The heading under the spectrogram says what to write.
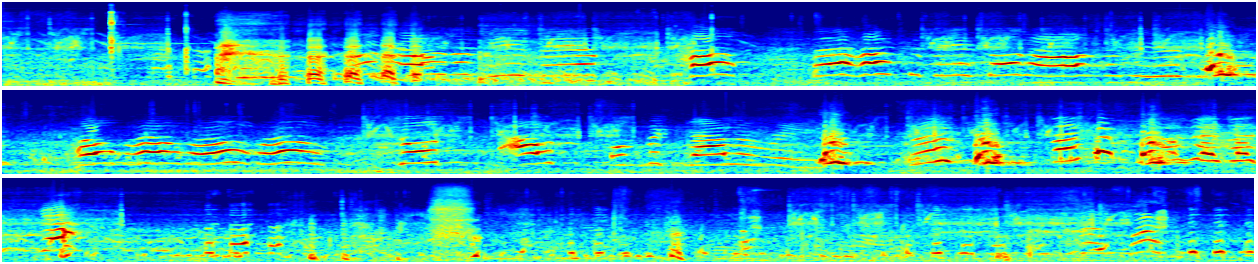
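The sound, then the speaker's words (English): A dog running around an art exhibition gallery barks and yips repeatedly in an excited, uneven rhythm, loud, with occasional whimpering whines and some background voices mixed in. “The dog's just dying to be recognised.”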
